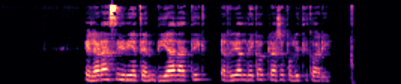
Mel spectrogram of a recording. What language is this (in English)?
Basque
